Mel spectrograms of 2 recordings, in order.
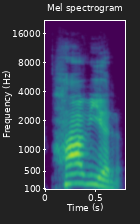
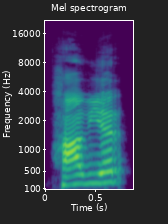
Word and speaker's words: Javier: Javier. The J is pronounced with an H. Javier Milei.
